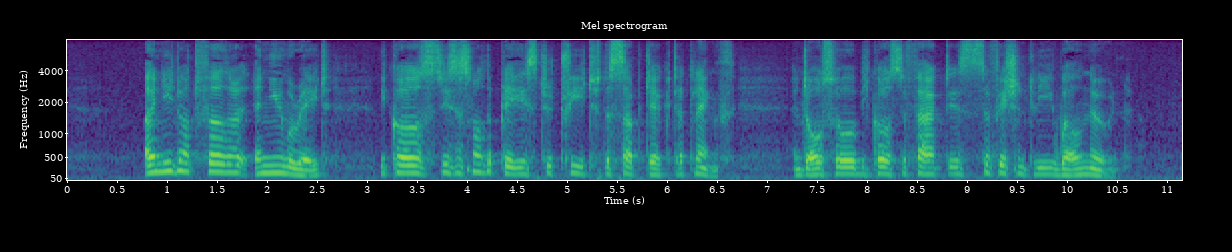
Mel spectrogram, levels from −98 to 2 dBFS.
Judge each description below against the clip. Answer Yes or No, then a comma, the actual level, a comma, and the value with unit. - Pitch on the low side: No, medium, 150 Hz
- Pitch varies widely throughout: No, average, 4.1 semitones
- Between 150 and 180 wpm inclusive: No, average, 140 wpm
